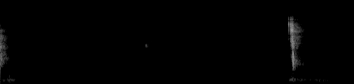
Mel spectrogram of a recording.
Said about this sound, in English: Ask guests to join. But I'm clicking on that. It's doing nothing.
